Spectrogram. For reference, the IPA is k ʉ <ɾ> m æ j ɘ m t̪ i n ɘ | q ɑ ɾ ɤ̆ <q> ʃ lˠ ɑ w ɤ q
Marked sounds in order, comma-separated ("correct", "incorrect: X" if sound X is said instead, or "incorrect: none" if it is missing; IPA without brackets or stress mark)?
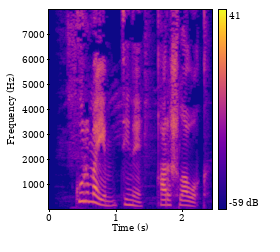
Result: correct, incorrect: none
